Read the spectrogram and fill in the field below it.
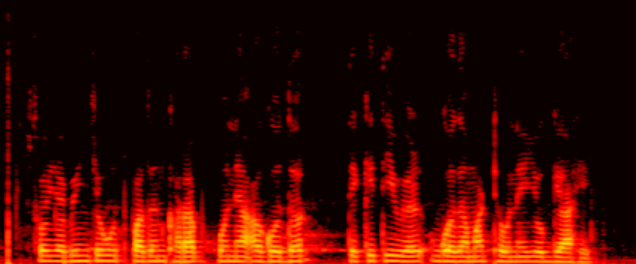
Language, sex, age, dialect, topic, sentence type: Marathi, male, 25-30, Standard Marathi, agriculture, question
